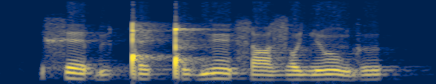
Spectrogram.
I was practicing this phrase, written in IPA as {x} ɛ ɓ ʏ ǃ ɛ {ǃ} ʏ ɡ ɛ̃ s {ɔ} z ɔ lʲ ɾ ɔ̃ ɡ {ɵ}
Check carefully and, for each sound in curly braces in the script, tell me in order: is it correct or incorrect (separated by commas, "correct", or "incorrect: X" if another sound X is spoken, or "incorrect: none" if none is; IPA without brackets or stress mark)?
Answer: correct, correct, incorrect: ɑ, correct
